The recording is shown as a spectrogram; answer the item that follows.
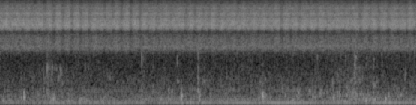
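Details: Crickets at one of the bays of Korčula, Croatia: a dense, steady high-pitched buzzing chorus with a fast shimmering pulse, plus faint low knocks and a low hum, perhaps from boats or water, beneath it.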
